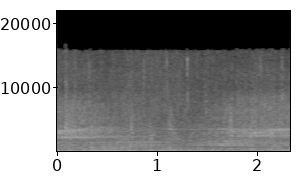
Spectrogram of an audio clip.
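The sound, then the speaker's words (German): Storm wind roars steadily and loudly as a rising storm sweeps away a zeppelin airship, a dense blustery rush with deep rumbling underneath and no break for the whole stretch, with no voices present. “Sie eilen zurück und als sie es losmachen, wird das rappelnde und zappelnde, pirouettendrehende Zeitreiseluftschiff vom Sturm erfasst und davongefliegt.”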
